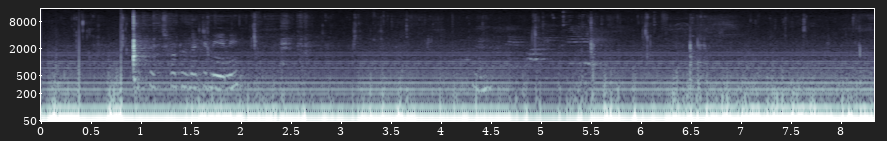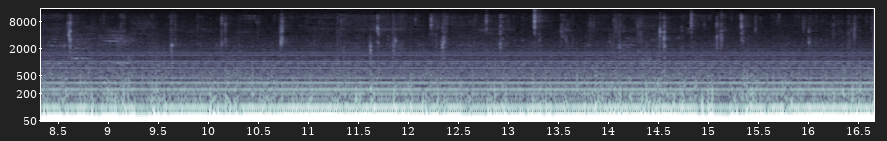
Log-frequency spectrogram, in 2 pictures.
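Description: Fingers squish and mix rice and curry.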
